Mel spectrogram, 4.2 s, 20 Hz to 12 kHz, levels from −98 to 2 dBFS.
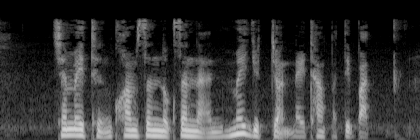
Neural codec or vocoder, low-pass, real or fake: none; 7.2 kHz; real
